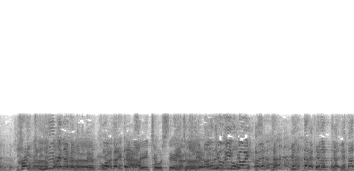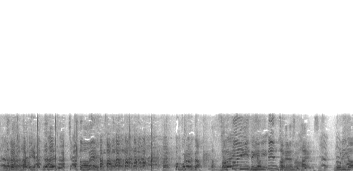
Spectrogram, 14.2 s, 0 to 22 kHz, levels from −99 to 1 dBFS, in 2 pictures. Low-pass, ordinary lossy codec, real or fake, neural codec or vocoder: 7.2 kHz; none; real; none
